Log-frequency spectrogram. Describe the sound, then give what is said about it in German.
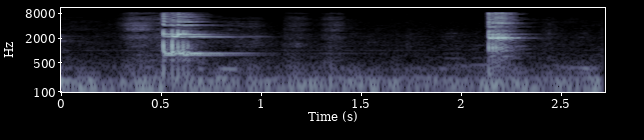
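Two bright glass clinks about a second and a half apart, each ringing briefly with a sharp metallic shimmer over a low background hum, as drinking glasses are touched together in a toast at the Zypresse. “Prost, die Dame, Prost, die Herren.”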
